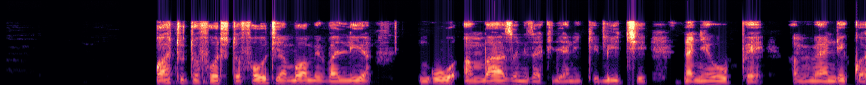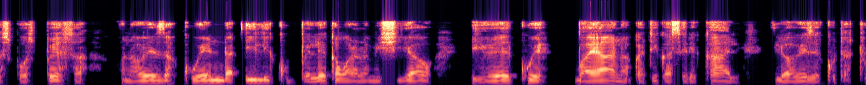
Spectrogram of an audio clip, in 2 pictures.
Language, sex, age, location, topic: Swahili, male, 18-24, Kisumu, government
